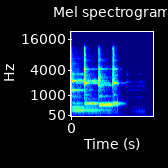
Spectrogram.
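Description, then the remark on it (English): A phone ringtone from an incoming spam call chimes through a laptop in one short burst of three quick, bright electronic tones, clear and fairly loud, then cuts off into silence. “My phone's on silent. However, it apparently comes through my laptop really loudly.”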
